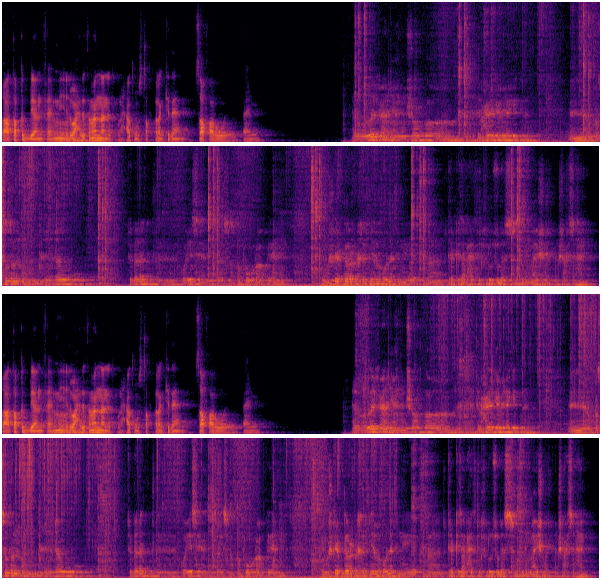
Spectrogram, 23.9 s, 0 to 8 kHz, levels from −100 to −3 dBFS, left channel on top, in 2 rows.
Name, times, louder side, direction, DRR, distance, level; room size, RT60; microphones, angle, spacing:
voice 1, 0.0-5.1, equal, ahead, 11 dB, 0.9 m, -38 dB
voice 2, 1.0-1.7 7.0-11.0 11.3-13.8 14.5-23.7, right 1 dB, 85° right, 7 dB, 4.3 m, -42 dB
sound 1, 6.8-23.0, left 5 dB, 80° left, 5.0 m, -53 dB
sound 2, 7.2-19.9, right 5 dB, 40° right, 2.4 m, -50 dB
27.5 x 16.5 x 9.2 m, 0.97 s
head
